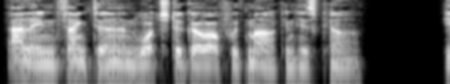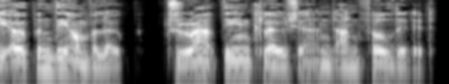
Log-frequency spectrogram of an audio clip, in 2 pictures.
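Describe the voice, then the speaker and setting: Low, husky male audiobook narrator. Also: moderate pace, no room sound, lo-fi sound. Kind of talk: scripted story narration.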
